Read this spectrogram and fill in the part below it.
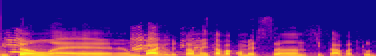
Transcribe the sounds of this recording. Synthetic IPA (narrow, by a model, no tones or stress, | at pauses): ẽt̪ɐ̃w̃ɛũbaɦʊkɪt̪ɐ̃mbẽj̃t̪avɐkõmesɐ̃d̪ʊkɪt̪avɐt̪ud̪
